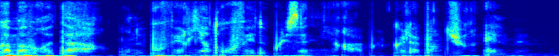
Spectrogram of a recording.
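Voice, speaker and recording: Someone whispers at a moderate pace. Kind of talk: whispered ASMR reading of a short story. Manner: whispered, soft.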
